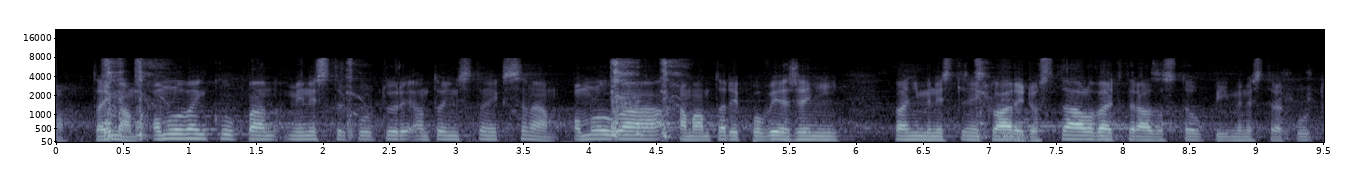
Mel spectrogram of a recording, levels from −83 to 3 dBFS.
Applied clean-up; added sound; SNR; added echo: none; Cough; 12 dB; none.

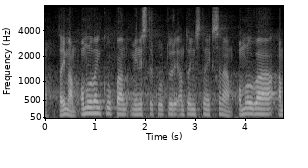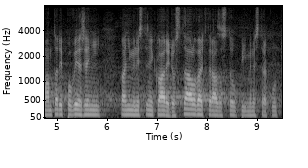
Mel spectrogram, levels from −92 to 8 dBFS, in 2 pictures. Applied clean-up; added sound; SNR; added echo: none; none; none; none.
